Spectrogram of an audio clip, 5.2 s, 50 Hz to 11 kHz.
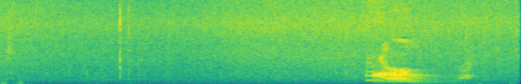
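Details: Airedale Terrier puppy from the G² litter, in the litter's last days, gives one short, wavering whine-yelp lasting about half a second, set against a steady quiet hiss with a few faint rustles before it.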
